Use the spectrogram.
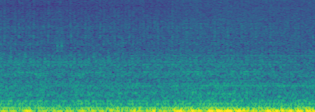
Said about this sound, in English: We heard nothing but the sound of my engine. No wind, no rain, no radio, no breathing. We heard nothing.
